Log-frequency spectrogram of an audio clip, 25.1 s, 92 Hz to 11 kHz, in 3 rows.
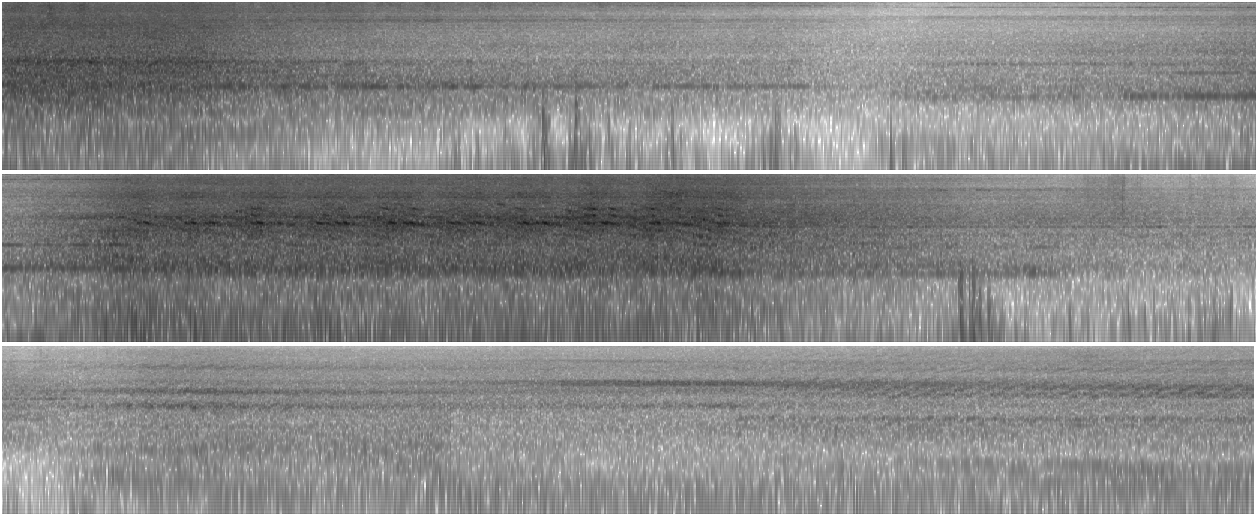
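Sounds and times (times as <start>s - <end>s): train wheel and rail rush: 0.0s - 25.0s
high squealing tone: 0.2s - 16.3s.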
